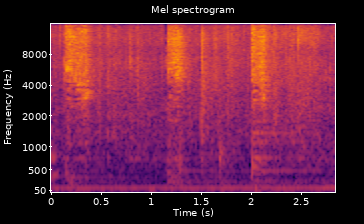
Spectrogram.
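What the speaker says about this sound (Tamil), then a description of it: "கத்திரிக்காய் சேர்த்ததுக்கப்புறம் லோவில் வச்சுக்கோங்க." Sliced brinjal frying in hot oil on a low flame, with a soft steady sizzle and sharp bursts as the pieces are stirred in the pan three times.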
